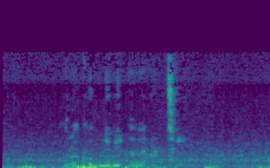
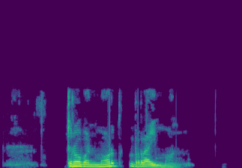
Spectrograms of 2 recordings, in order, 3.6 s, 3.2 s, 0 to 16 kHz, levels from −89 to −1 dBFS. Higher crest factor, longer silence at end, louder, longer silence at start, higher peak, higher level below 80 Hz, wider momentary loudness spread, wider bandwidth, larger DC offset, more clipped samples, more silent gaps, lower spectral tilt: about the same, 20 dB vs 18 dB; second, 0 s vs 0.85 s; second, -28 LUFS vs -17 LUFS; second, 0.05 s vs 0.9 s; second, -8 dBFS vs -2 dBFS; first, -34 dBFS vs -54 dBFS; first, 19 LU vs 11 LU; first, 11.5 kHz vs 7.8 kHz; neither; neither; second, none vs 1.66-1.72 s; second, -6 dB/octave vs -7.5 dB/octave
